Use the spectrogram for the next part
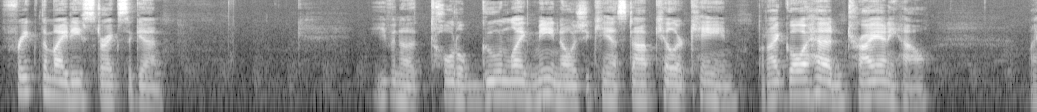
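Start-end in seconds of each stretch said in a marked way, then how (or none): none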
